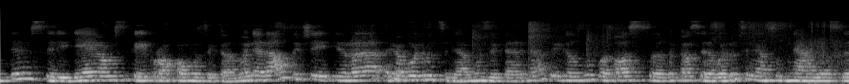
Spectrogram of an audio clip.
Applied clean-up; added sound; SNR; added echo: neural separator model SepFormer DNS4.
